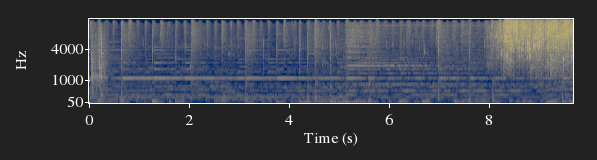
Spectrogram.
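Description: A breaded chicken cutlet for chicken Francese placed in hot oil, with clattering and tapping over a steady background hum, then a bright frying hiss that swells near the end.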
